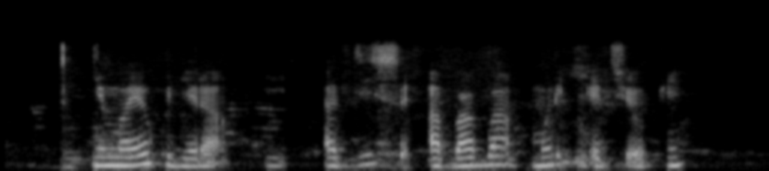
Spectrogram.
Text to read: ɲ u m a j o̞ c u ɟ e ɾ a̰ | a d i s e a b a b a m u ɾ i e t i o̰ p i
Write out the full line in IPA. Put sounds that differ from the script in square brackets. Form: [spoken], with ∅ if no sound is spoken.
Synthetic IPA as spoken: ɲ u m a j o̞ [k] u ɟ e ɾ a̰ | a d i s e a b a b a m u ɾ i e t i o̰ p i

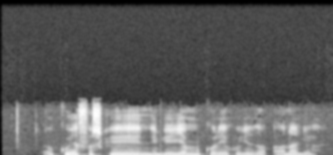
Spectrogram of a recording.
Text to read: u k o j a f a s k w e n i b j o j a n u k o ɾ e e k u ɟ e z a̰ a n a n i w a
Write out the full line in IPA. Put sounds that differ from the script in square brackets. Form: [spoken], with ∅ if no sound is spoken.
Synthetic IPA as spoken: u k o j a f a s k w e n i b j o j a [m] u k o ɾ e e k u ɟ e z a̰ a n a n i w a

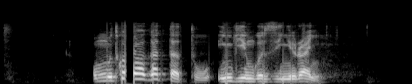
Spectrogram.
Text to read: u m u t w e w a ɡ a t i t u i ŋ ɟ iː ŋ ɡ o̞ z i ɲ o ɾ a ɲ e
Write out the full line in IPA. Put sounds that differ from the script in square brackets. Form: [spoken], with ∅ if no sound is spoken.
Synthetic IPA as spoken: u m u t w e w a ɡ a t [a] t u i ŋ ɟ iː ŋ ɡ o̞ z i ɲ [u] ɾ a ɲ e

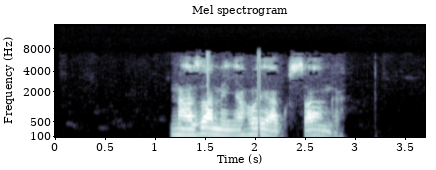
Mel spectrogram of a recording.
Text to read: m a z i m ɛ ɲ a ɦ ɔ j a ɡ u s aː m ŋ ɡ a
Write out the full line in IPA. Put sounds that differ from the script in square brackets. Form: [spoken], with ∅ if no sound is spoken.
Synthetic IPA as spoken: [n] a z [a] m ɛ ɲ a ɦ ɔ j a ɡ u s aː [∅] ŋ ɡ a

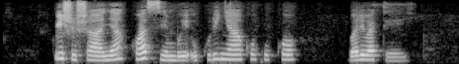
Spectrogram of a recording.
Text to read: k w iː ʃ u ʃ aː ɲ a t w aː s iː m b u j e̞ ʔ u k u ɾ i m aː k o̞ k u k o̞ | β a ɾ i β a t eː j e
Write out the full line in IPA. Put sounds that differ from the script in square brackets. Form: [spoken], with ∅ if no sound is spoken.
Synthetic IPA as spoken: k w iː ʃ u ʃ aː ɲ a [k] w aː s iː m b u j e̞ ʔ u k u ɾ i [ɲ] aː k o̞ k u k o̞ | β a ɾ i β a t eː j e

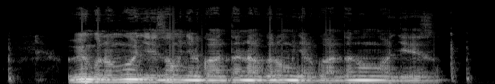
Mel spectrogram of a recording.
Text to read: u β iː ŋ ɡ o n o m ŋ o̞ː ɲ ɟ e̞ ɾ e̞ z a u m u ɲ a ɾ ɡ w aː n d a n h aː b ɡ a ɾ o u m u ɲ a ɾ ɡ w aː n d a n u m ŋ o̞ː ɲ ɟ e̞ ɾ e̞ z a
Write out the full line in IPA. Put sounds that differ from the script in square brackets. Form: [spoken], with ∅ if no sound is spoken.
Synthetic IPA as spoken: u β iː ŋ ɡ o n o m ŋ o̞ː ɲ ɟ e̞ ɾ e̞ z a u m u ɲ a ɾ ɡ w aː n d a n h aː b ɡ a ɾ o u m u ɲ a ɾ ɡ w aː n d a n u m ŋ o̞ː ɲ ɟ e̞ ɾ e̞ z a

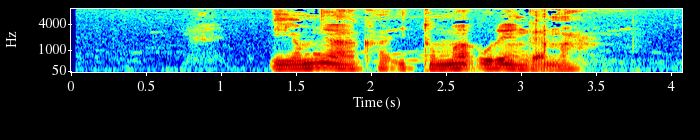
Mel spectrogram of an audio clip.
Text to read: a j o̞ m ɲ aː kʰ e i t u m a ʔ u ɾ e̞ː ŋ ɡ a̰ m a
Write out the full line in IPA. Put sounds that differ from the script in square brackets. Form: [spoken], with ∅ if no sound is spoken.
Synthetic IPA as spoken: [i] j o̞ m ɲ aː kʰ [a] i t u m a ʔ u ɾ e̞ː ŋ ɡ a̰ [n] a

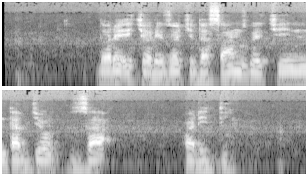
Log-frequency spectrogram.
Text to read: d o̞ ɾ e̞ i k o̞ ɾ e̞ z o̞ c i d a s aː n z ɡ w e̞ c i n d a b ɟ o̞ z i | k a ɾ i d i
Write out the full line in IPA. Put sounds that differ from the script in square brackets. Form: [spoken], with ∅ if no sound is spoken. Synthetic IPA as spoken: d o̞ ɾ e̞ i [c] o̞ ɾ e̞ z o̞ c i d a s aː n z ɡ w e̞ c i n d a b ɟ o̞ z [a] | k a ɾ i d i

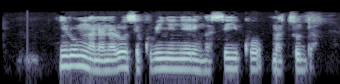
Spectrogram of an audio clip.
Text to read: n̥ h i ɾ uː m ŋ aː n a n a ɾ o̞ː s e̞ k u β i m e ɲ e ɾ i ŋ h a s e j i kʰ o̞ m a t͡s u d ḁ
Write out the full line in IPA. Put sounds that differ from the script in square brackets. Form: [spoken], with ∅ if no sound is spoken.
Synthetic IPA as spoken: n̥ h i ɾ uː m ŋ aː n a n a ɾ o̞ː s e̞ k u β i [ɲ] e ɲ e ɾ i ŋ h a s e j i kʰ o̞ m a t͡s u d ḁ

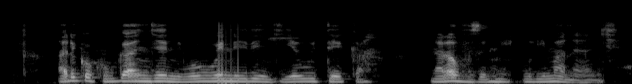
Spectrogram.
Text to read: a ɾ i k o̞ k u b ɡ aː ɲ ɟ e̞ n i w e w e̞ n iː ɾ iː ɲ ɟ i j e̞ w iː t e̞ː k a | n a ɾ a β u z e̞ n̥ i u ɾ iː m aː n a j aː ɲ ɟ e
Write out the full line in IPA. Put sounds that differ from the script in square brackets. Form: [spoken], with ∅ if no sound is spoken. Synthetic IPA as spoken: a ɾ i k o̞ k u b ɡ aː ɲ ɟ e̞ n i w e w e̞ n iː ɾ iː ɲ ɟ i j e̞ w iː t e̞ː k a | n a ɾ a [v] u z e̞ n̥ i u ɾ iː m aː n a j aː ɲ ɟ e

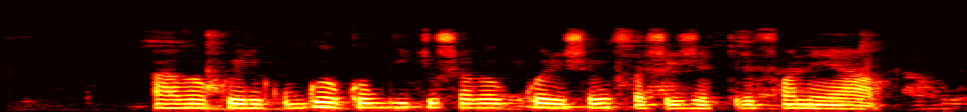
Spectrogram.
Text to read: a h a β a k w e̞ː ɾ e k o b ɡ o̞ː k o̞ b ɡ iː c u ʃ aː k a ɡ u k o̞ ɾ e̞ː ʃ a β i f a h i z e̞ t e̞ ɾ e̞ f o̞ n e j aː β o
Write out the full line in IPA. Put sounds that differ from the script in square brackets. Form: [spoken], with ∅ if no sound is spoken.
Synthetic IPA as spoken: a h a β a k w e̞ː ɾ e k [u] b ɡ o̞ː k o̞ b ɡ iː c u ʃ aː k a ɡ u k o̞ ɾ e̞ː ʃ a β i f a [ʃ] i [ʒ] e̞ t e̞ ɾ e̞ f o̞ n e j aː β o

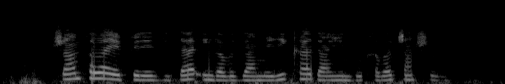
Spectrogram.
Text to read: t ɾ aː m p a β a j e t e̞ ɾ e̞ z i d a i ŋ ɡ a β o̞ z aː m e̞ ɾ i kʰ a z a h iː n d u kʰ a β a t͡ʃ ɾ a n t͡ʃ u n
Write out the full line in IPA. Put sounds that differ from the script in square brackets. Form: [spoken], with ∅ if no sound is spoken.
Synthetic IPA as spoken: t ɾ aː m p a β a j e [p] e̞ ɾ e̞ z i d a i ŋ ɡ a β o̞ z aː m e̞ ɾ i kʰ a z a h iː n d u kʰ a β a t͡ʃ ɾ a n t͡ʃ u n

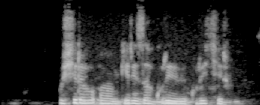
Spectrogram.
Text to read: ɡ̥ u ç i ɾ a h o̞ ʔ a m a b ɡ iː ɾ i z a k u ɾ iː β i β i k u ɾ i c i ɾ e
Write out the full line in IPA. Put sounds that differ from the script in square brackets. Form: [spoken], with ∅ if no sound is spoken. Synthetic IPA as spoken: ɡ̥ u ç i ɾ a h o̞ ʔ a m a b ɡ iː ɾ i z a k u ɾ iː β i β i k u ɾ i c i ɾ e

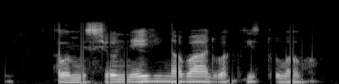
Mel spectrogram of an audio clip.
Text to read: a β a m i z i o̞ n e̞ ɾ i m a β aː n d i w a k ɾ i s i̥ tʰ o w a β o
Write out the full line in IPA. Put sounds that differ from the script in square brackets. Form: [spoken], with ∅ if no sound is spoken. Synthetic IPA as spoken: a β a m i [s] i o̞ n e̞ ɾ i [n] a β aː n d i [β] a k ɾ i s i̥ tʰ o [β] a β o

